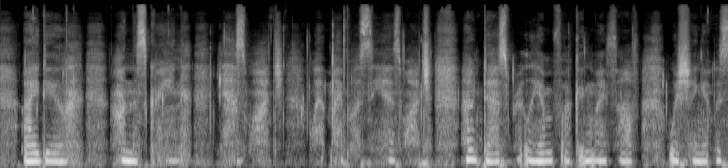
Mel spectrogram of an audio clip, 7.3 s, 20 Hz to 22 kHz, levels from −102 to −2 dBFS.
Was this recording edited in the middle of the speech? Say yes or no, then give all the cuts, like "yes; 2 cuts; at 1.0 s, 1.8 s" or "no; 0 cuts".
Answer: yes; 1 cut; at 3.1 s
